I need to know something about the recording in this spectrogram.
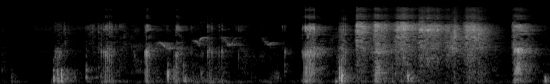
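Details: Corgi dog making uneven whining yelps and short barks, quieter at first, then a louder, denser burst of high, strained vocalizing from about three seconds on.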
